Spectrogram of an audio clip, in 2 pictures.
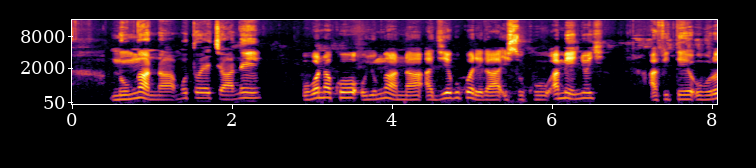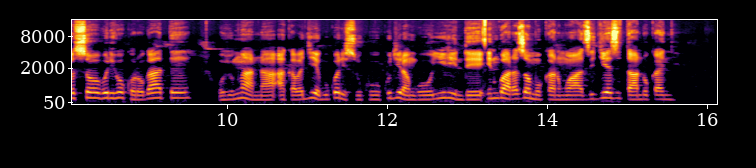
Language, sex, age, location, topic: Kinyarwanda, male, 25-35, Kigali, health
